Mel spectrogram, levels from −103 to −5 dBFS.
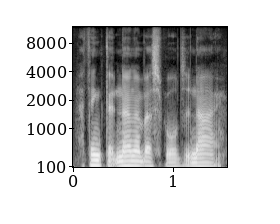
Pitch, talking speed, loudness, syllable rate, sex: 110 Hz, 310 wpm, -15 LUFS, 6.4 syllables/s, male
